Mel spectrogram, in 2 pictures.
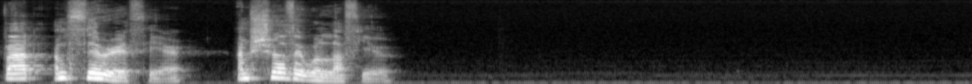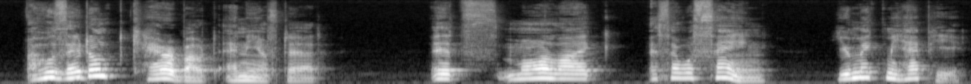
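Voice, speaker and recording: A man playing an affectionate, reassuring boyfriend in an intimate ASMR comfort roleplay, speaking in a gentle, coaxing, conversational way. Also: on the high side, big pitch swings, measured pace. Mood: encouraging.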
